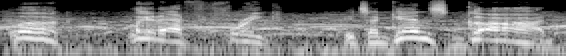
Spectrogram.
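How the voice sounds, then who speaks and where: High, jeering, outraged rioter. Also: male voice, expressive, slow, a crowd in the background, background noise. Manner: jeering, loud, indignant. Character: hostile, outraged rioter heckling a superhero. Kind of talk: motion comic character acting. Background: music.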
